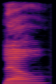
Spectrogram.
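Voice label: "liao", Mandarin Chinese, second tone, pronunciation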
